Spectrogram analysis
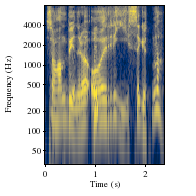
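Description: A man's voice: a little high, a little mellow, dry recording, clean studio sound. A man, co-hosting a podcast and telling a story in an indignant, profane way. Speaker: podcast co-host. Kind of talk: casual chat.

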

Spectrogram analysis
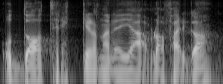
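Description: A man with a somewhat low voice tells a long story in casual conversation. He is animated and acts out the people he quotes. His speech is loose and peppered with swearing. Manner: animated anecdote telling with laughs and profanity. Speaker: storyteller guest. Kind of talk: casual chat.

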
